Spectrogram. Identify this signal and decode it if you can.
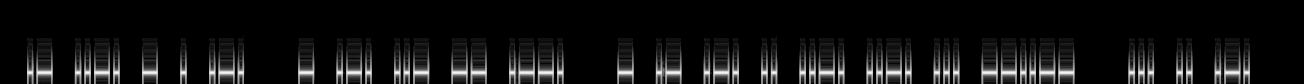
Morse code, heard as a keyed tone, about 25 wpm, spaced as for 20 wpm, 550 Hz. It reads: AFTER TRUMP TARIFFS, SIR
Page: News Headlines in Morse Code at 20 WPM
